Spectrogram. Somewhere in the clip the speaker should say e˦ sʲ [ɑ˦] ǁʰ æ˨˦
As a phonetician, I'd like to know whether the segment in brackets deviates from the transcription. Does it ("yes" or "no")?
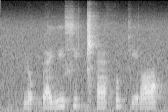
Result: yes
